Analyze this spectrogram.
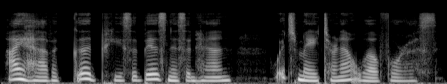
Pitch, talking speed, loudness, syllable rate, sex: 185 Hz, 215 wpm, -18 LUFS, 5.0 syllables/s, female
